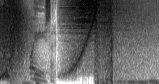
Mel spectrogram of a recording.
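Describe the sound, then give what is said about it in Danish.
A swooshing sound effect with a rising sweep ends in a sharp slap-like hit. A voice talks before and after it, and the whole thing lasts a few seconds. “men jeg har alligevel lyst til at give min onsdagsolfert. Den skal være stor, så den kommer helt nedefra.”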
